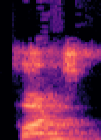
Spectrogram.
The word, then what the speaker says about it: Pfund: फंड्स, PFUND, ऐसे Okay. P से फंड बोलना चाहिए पर I think P silent generally, फंड series बोलेंगे।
